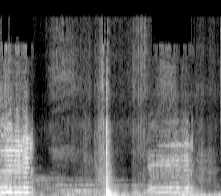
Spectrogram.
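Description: Two wavering, nasal bleats from a young goat kid in a farm animal yard. A short thump falls in the quiet gap between the calls.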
